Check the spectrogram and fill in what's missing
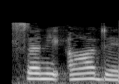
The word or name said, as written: Sunnyade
